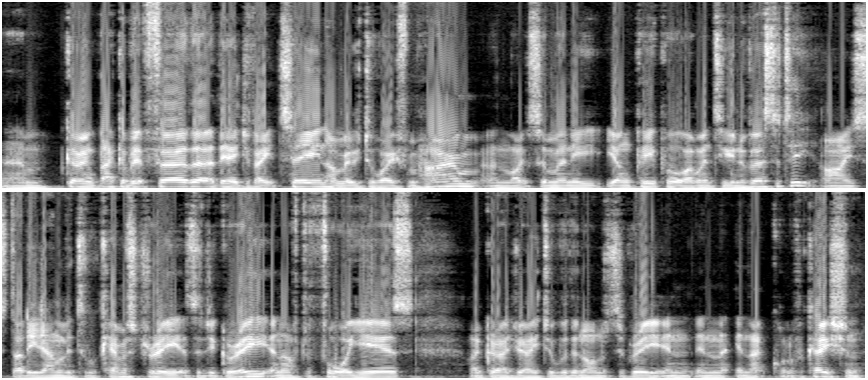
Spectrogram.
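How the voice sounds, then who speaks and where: Talking at a very fast pace with hardly any pauses, the speaker has a British accent, very even loudness and ordinary pitch variation. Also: man, fairly low pitch for a man. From England. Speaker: laboratory manager. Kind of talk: interview. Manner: hesitant, many fillers.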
